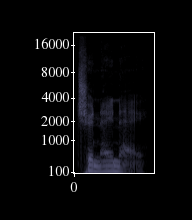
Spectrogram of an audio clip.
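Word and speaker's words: Ciśnienie: They're called, I believe in Polish, it's pronounced like chinene. It's the Polish word for pressure. But it's spelled Cisnienie. Okay, yeah.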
